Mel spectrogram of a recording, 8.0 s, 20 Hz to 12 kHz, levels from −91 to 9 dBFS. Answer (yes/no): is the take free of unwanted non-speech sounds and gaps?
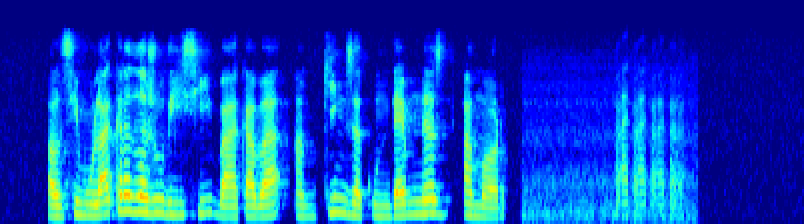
no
